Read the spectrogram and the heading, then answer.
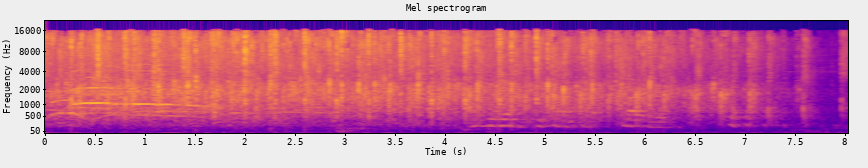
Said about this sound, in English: Everyone applaud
